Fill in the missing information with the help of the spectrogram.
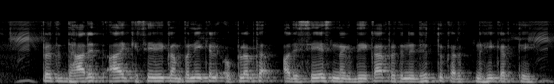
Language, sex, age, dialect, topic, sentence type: Hindi, male, 18-24, Kanauji Braj Bhasha, banking, statement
